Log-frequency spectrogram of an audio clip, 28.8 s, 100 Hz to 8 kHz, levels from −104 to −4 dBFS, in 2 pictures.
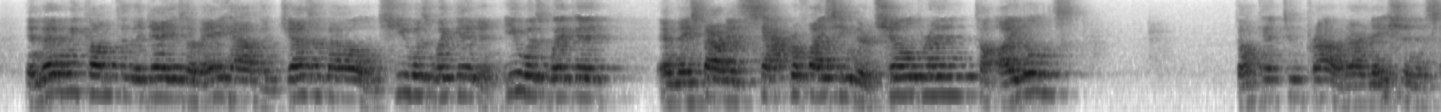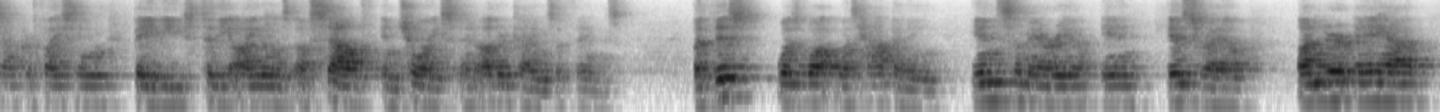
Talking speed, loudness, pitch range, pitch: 125 wpm, -24 LUFS, 145-195 Hz, 160 Hz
